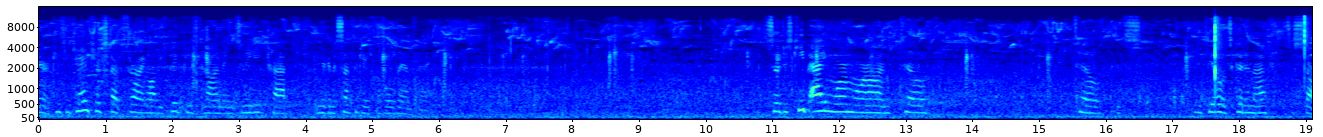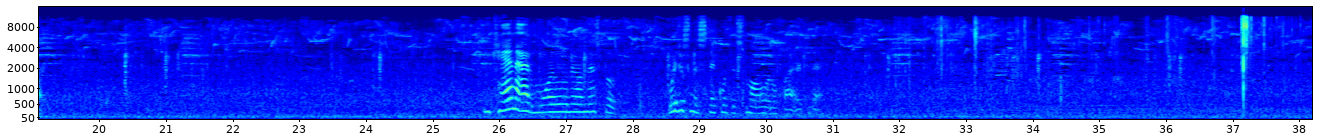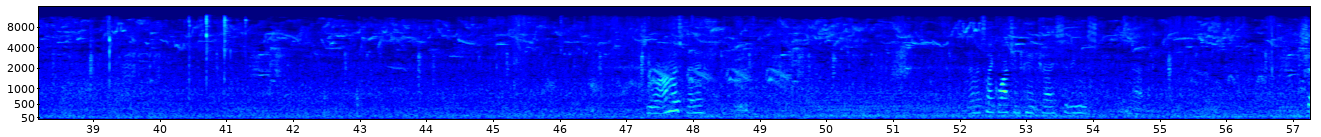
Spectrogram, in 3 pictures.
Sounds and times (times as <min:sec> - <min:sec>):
Speech: 0:00.0 - 0:06.0, 0:10.9 - 0:13.4, 0:15.5 - 0:16.6, 0:17.3 - 0:19.2, 0:25.8 - 0:27.8, 0:28.5 - 0:30.9, 0:47.3 - 0:48.3, 0:52.1 - 0:54.8
Environmental noise: 0:00.0 - 0:57.2.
